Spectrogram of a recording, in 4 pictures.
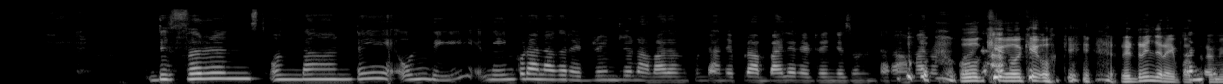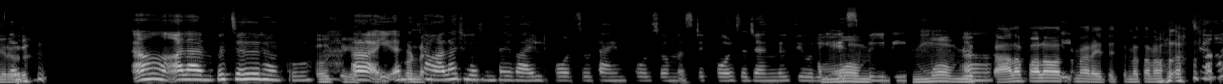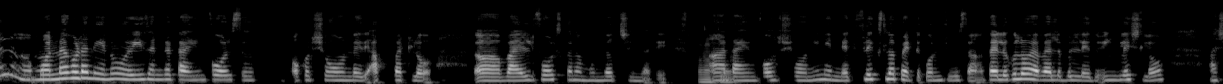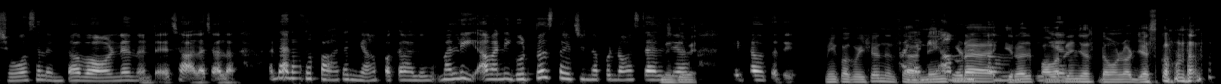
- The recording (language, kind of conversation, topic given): Telugu, podcast, స్ట్రీమింగ్ సేవలు వచ్చిన తర్వాత మీరు టీవీ చూసే అలవాటు ఎలా మారిందని అనుకుంటున్నారు?
- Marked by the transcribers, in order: other background noise; in English: "డిఫరెన్స్"; in English: "రెడ్ రేంజర్స్"; laughing while speaking: "ఓకే. ఓకే. ఓకే. రెడ్ రేంజర్ అయిపోతారా మీరు?"; chuckle; in English: "షోస్"; laugh; in English: "రీసెంట్‌గా టైమ్ ఫోర్స్"; in English: "షో"; in English: "వైల్డ్ ఫోర్స్"; in English: "నెట్‌ఫ్లిక్స్‌లో"; in English: "అవైలబుల్"; in English: "ఇంగ్లీష్‌లో"; in English: "షో"; in English: "నాస్టాల్జియా హిట్"; in English: "పవర్ రేంజర్స్ డౌన్లోడ్"; laughing while speaking: "జేసుకొనున్నాను"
